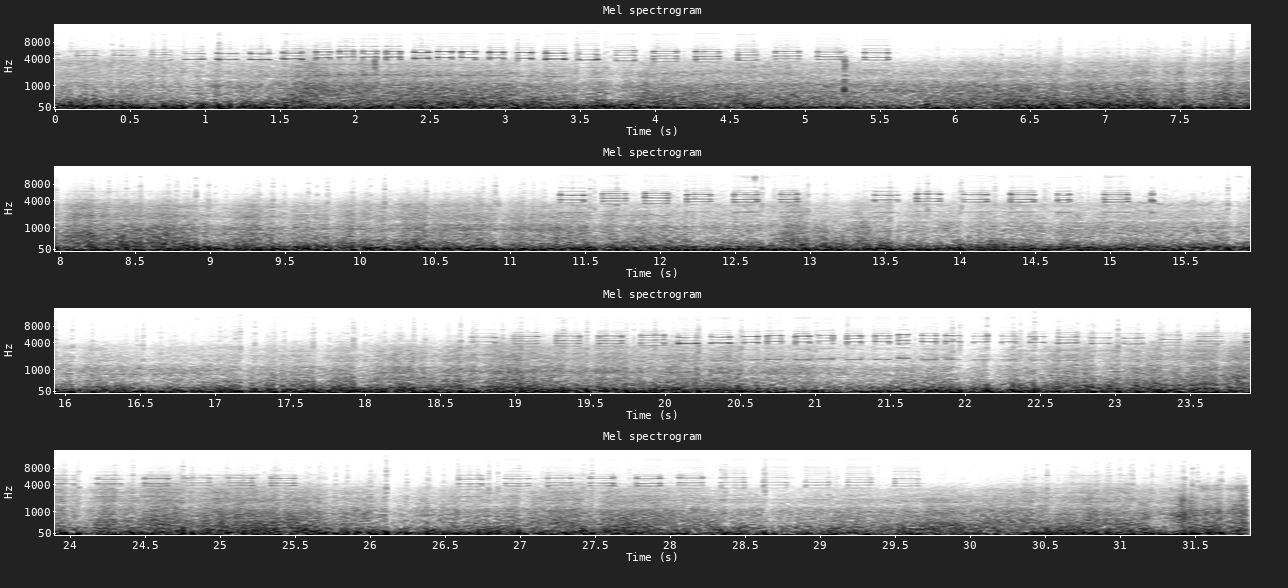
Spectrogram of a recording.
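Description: Strong, steady wind rush on the microphone in flight, with a paragliding variometer's rapid short beeps coming in four spells, their pitch rising and falling: the climb tone that signals lift in a thermal.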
